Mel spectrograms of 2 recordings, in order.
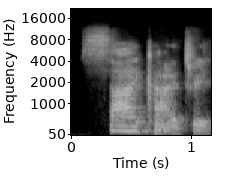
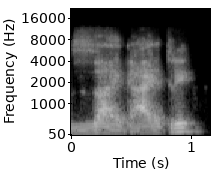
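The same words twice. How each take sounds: First: The first S sound is voiceless, a clear s. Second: The first S sound is voiced, like z. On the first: The speaker calls it right. "first S is always voiceless" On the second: The speaker calls it wrong. "not psychiatry"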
